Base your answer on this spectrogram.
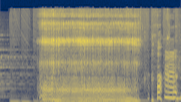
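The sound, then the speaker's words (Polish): A person loudly imitates snoring with a long, rough, rattling inhale that rumbles for about two seconds, followed by brief voiced sounds at the end. “ale z każdym rokiem chrapie coraz głośniej i głośniej.”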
